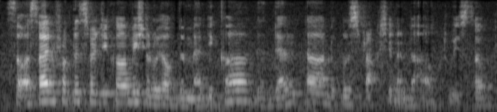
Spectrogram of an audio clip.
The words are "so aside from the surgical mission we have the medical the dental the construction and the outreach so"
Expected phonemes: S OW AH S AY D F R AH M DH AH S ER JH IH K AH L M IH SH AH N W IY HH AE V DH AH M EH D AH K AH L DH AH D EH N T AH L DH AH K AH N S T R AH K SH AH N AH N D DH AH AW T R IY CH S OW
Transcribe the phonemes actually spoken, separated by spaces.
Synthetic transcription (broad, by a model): S OW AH S AY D F R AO M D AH S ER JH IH K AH L M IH SH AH N W IY HH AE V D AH M EH D AH K AH L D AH D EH N T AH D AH K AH N S T R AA K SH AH N AH N D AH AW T W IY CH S OW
